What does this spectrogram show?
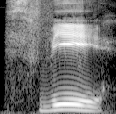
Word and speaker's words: sphere: Rhymes with here. Yes, it's called a sphere.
